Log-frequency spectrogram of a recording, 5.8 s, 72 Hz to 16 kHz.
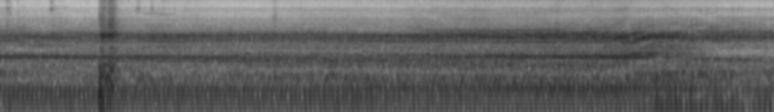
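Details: Predator 11,500 W inverter generator powering an inverter welder: steady drone with constant whine, a brief thump, then a slight pitch dip, holding speed under welding load; healthy, holds the arc well.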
